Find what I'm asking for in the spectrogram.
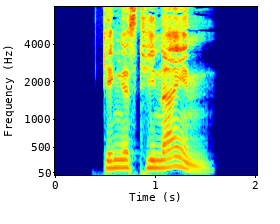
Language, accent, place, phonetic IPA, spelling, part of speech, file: German, Germany, Berlin, [ˌɡɪŋəst hɪˈnaɪ̯n], gingest hinein, verb, De-gingest hinein.ogg
- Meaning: second-person singular subjunctive II of hineingehen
